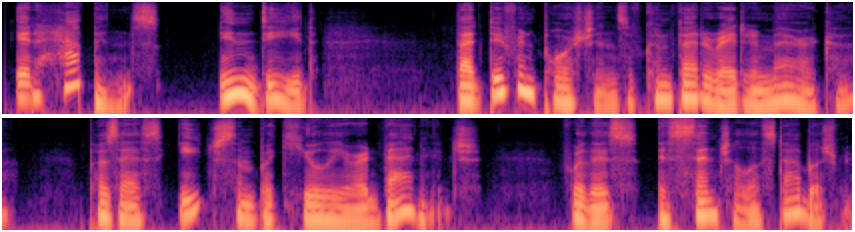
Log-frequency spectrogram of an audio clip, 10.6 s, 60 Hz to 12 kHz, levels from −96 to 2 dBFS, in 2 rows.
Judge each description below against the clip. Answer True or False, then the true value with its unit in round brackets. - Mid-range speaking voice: False (110 Hz)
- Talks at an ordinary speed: False (100 wpm)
